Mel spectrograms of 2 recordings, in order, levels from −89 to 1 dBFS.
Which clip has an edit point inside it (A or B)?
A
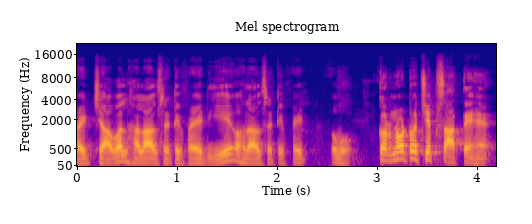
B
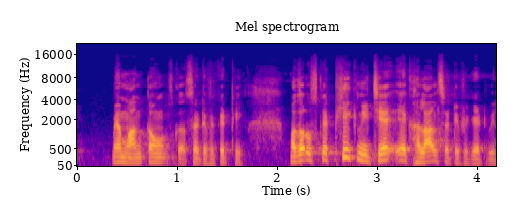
A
